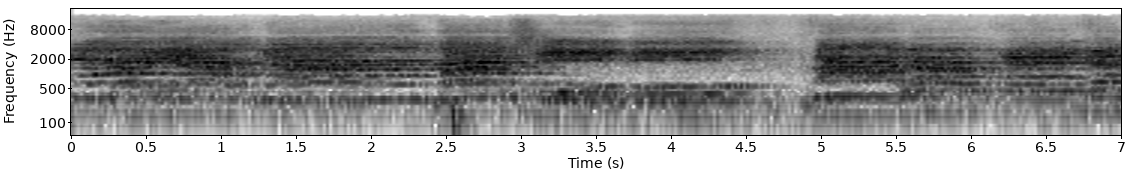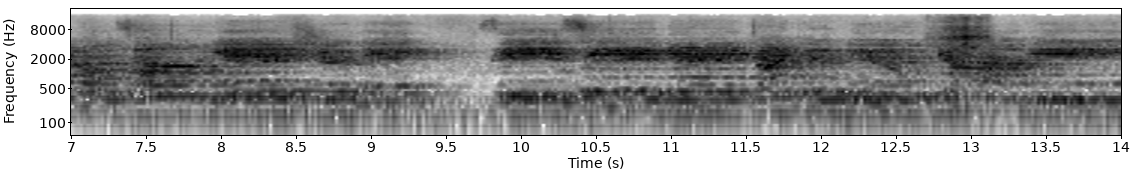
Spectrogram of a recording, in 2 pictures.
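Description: A small family group of voices, women and girls with a man, singing a hymn together unaccompanied, in long phrases with short breaks for breath about five and ten seconds in.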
